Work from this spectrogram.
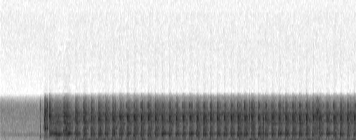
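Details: Toyota Tacoma, fuel-injected: starter grinds over at an even four beats a second for about four seconds and the engine never fires; hard-start condition with extended cranking.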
